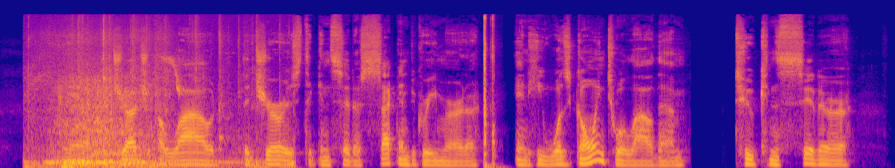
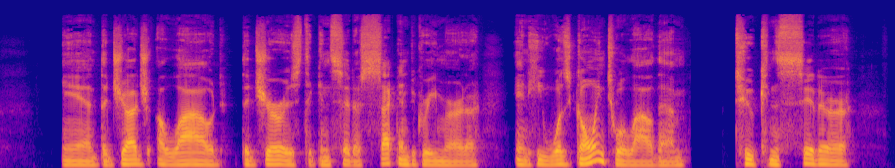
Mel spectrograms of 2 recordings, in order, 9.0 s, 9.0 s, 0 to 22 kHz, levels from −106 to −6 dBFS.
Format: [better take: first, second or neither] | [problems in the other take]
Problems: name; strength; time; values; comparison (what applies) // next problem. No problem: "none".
second | door banging; loud; until 3 s; peak 4 dB above the speech // keyboard typing; loud; at 5 s; peak level with the speech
